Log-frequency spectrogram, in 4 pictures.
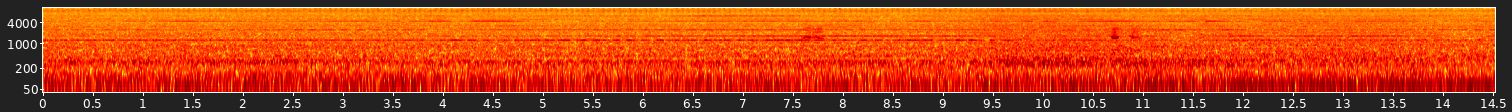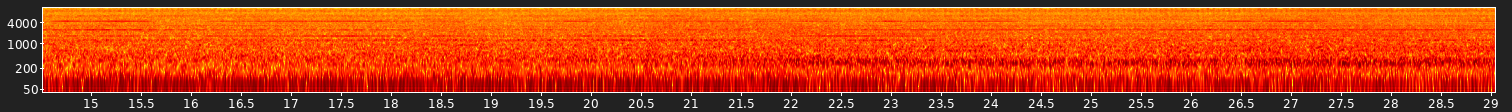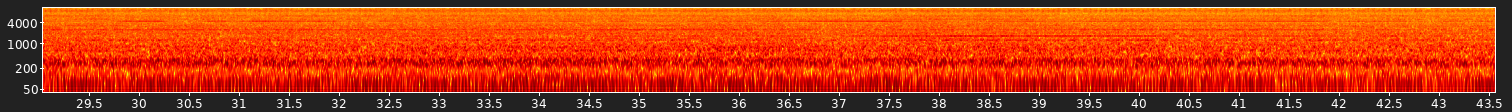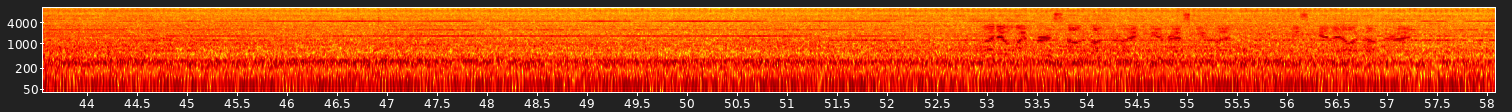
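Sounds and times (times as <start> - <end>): helicopter engine and rotor drone: 0.0 - 58.0.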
